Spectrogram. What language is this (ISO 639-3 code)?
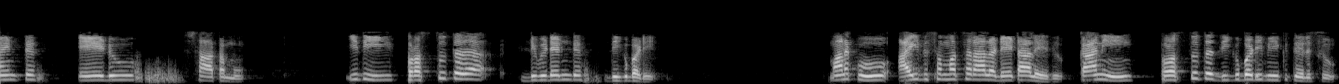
tel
